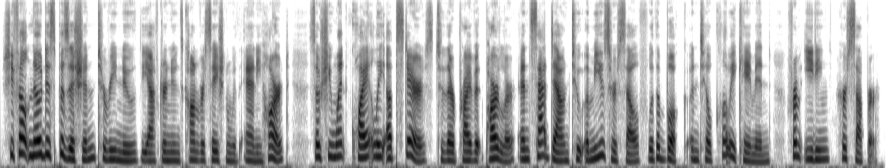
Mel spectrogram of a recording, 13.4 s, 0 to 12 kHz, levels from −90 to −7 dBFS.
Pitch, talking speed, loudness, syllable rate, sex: 195 Hz, 170 wpm, -19 LUFS, 4.8 syllables/s, female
